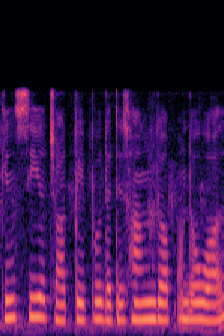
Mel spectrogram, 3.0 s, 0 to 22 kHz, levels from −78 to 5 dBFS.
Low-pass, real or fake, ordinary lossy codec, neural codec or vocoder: 7.2 kHz; real; none; none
